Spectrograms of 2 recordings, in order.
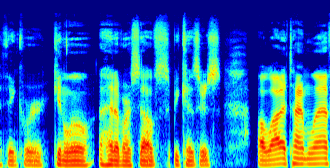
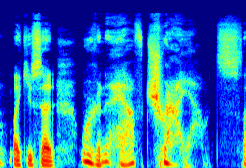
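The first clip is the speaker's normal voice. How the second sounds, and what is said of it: Poor impression of the Joker. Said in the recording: “That was a terrible Joker impression”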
